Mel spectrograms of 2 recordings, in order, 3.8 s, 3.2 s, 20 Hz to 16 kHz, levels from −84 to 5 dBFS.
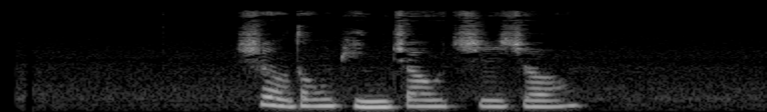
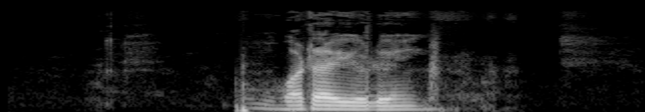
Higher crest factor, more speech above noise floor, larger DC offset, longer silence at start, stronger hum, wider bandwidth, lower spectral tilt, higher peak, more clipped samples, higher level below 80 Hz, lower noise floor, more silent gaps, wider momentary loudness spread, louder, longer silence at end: about the same, 16 dB vs 20 dB; second, 33 dB vs 49 dB; neither; about the same, 1.2 s vs 1.2 s; neither; about the same, 11.5 kHz vs 11 kHz; second, -5.5 dB/octave vs -8 dB/octave; second, -18 dBFS vs 0 dBFS; neither; second, -80 dBFS vs -42 dBFS; about the same, -62 dBFS vs -64 dBFS; neither; second, 9 LU vs 20 LU; second, -30 LUFS vs -15 LUFS; about the same, 0.95 s vs 1.05 s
